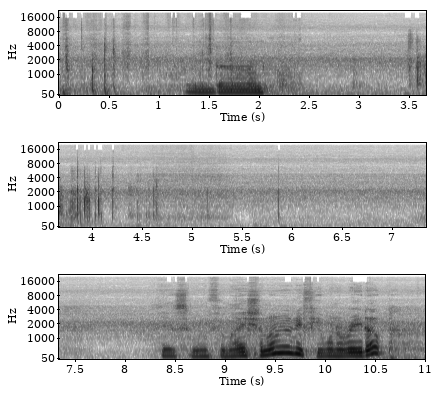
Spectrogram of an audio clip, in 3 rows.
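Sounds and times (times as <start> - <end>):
faint steady hiss: 0.0 - 11.0.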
